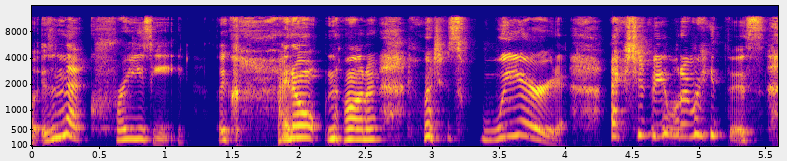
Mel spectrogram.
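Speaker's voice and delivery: high-pitched, incredulous outburst with a laugh; worked-up, squeaky exasperation; exasperated disbelief. Real, not acted. Exasperated at failing to read word.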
